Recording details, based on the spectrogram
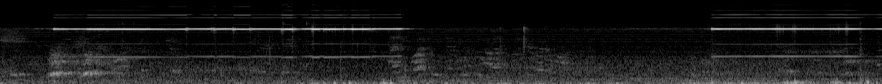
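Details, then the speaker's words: Guitar tube amplifier using a 230V mains halogen-lamp transformer as push-pull output transformer, at high volume: loud piercing steady high whistle cutting in and out; cured by grounding the transformer case to the chassis. "el silbido de este de consumo de volumen la parte que silva ya mucho volumen y fijar lo que he hecho para solucionarlo se conecta a una toma de tierra a la carcasa de transformador al chasis"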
